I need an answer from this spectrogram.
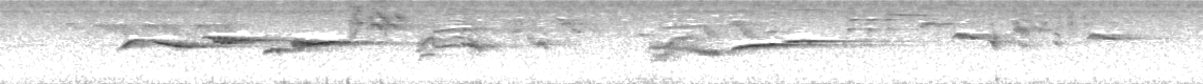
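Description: A songbird singing two short phrases of gliding, whistled notes, the first starting about half a second in and the second around the middle, over faint low background noise.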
